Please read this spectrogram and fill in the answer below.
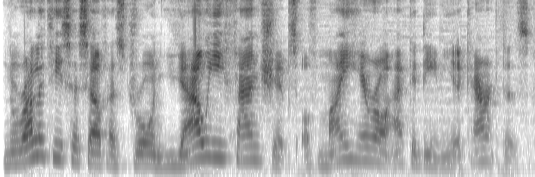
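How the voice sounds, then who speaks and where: Male commentator, higher register, formal and scripted critical narration. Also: expressive, moderate pace, a bit bright.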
